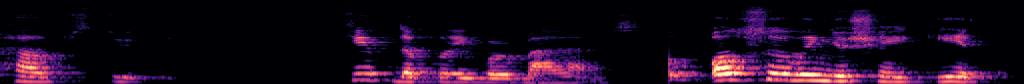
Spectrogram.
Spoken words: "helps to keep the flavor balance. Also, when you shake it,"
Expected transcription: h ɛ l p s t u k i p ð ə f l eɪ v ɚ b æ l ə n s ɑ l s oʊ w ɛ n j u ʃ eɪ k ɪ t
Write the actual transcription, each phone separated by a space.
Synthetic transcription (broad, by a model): h ɛ l p s t u k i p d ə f l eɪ b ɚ b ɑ l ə n s ɑ l s oʊ w ɛ n j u ʃ eɪ k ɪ t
